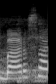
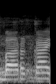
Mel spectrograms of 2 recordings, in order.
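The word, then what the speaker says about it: Barça: Iya, bacanya Barsa ya, Guys. Jadi orang-orang Spanyol ini bukan Barka ya, tapi mereka biasanya bacanya Barsa.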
